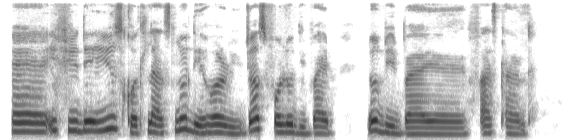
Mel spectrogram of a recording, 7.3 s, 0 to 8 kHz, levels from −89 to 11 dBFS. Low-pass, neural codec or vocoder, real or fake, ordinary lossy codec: 7.2 kHz; none; real; none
